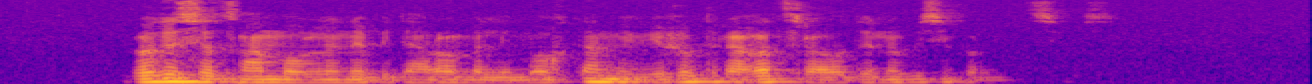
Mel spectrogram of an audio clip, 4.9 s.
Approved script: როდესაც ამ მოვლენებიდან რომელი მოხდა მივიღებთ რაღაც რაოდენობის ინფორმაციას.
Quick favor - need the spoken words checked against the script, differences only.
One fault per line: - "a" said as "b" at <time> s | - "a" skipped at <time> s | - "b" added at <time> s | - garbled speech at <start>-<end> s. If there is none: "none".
none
